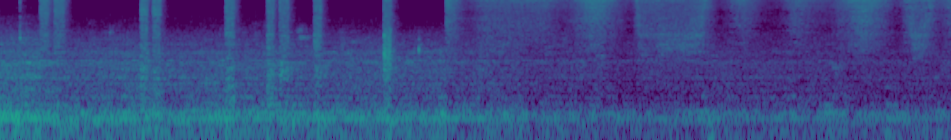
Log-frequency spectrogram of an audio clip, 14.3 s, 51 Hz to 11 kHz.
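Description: Omni 3000 airbrush spraying paint: a string of short hissing spurts for the first six seconds, then a near-continuous hiss that swells and eases about once a second as the strokes of black lettering are laid down.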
